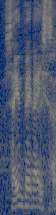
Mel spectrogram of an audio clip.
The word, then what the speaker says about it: Said Benaissa: Siempre tengo problemas a la hora de pronunciar. Estos se ríen, pero es que es verdad. Bueno, Said Benaysa. Said Benaysa.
